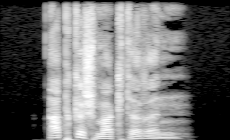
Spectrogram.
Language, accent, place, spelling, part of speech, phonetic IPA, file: German, Germany, Berlin, abgeschmackteren, adjective, [ˈapɡəˌʃmaktəʁən], De-abgeschmackteren.ogg
- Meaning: inflection of abgeschmackt: 1. strong genitive masculine/neuter singular comparative degree 2. weak/mixed genitive/dative all-gender singular comparative degree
